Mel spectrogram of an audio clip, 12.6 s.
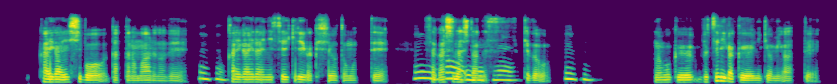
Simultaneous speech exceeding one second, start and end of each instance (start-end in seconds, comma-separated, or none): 6.3-7.7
